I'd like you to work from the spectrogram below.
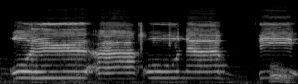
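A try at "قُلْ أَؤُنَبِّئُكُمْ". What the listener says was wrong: U. Bacaan dia satu harakat. Ha pendekkan sikit pada u.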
